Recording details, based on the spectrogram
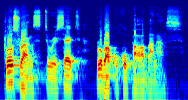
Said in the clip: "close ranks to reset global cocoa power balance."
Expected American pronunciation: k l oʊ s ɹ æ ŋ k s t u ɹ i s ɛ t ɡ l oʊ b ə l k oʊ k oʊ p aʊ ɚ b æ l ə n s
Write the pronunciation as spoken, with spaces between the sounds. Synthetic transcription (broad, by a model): k l oʊ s ɹ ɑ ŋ s t u ɹ i s ɛ t ɡ l oʊ b ə l k oʊ k oʊ p aʊ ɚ b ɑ l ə n s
